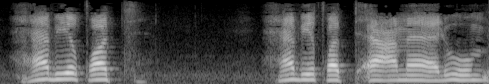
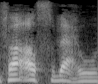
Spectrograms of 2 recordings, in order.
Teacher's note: ميم ساكنة جاء بعدها الفاء أشد حالات الإظهار الشفوي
